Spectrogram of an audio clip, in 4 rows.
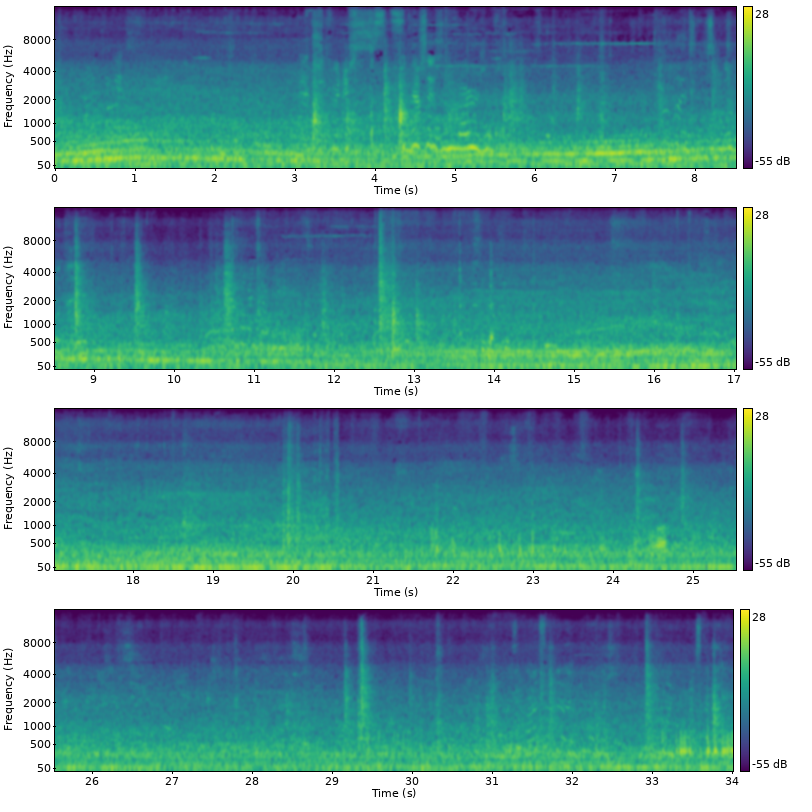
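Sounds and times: city road traffic: 0.0 - 34.0
people talking: 0.2 - 1.6, 2.3 - 6.5, 7.3 - 9.2, 10.4 - 12.1, 12.9 - 15.1, 30.7 - 34.0.

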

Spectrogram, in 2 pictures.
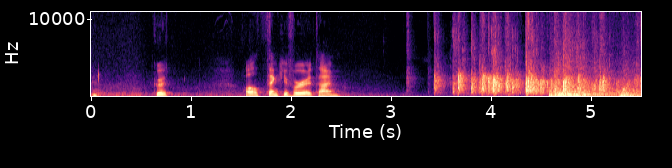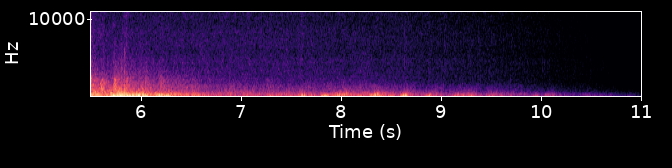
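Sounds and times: people clapping: 3.1 - 6.0
thunder-like rumble: 4.6 - 10.3.

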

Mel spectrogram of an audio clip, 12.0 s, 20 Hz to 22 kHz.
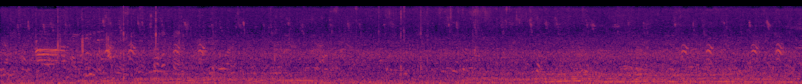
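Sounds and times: background murmur: 0.0 - 12.0.

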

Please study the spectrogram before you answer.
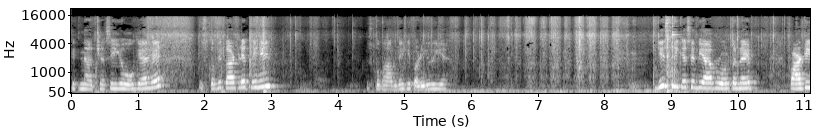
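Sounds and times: knife sawing through bread: 5.7 - 8.5.

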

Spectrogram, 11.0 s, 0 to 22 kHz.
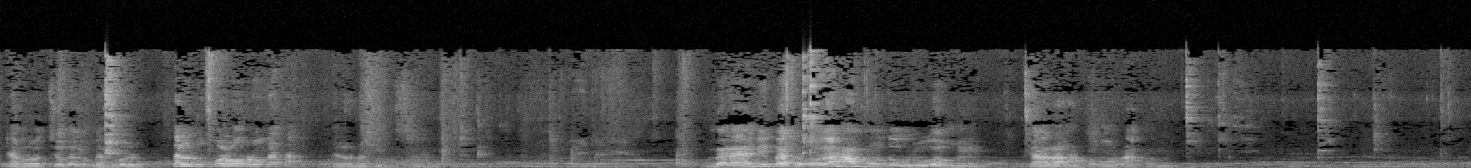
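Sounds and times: spoon clicking against plate: 8.8 - 11.0.

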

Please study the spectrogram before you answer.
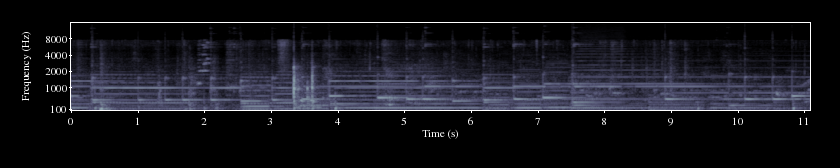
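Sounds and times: melody of sustained notes: 0.0 - 11.0.

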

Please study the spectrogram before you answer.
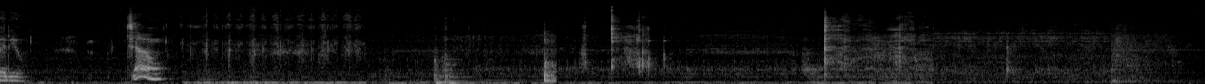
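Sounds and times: metal utensil stirring in saucepan: 5.7 - 6.8, 8.0 - 9.4.

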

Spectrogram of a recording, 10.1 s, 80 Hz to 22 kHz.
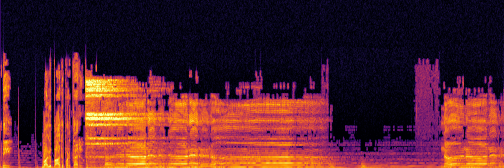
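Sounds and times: dramatic background music: 1.7 - 8.7.

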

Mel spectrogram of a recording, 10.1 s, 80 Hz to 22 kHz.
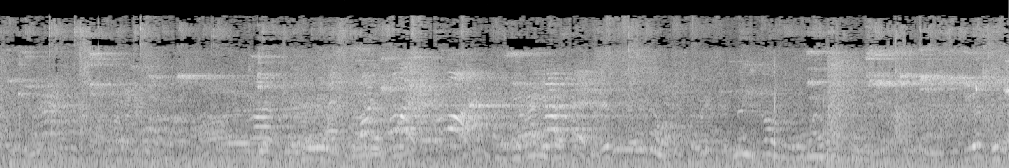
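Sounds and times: chatter in a busy hall: 0.0 - 10.0.

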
